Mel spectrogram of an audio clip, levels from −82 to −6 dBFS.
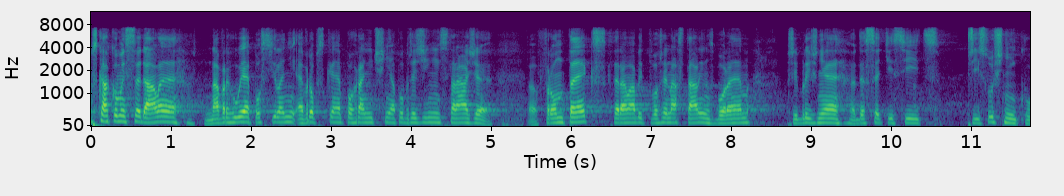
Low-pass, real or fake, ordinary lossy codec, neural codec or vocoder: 7.2 kHz; real; Opus, 64 kbps; none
